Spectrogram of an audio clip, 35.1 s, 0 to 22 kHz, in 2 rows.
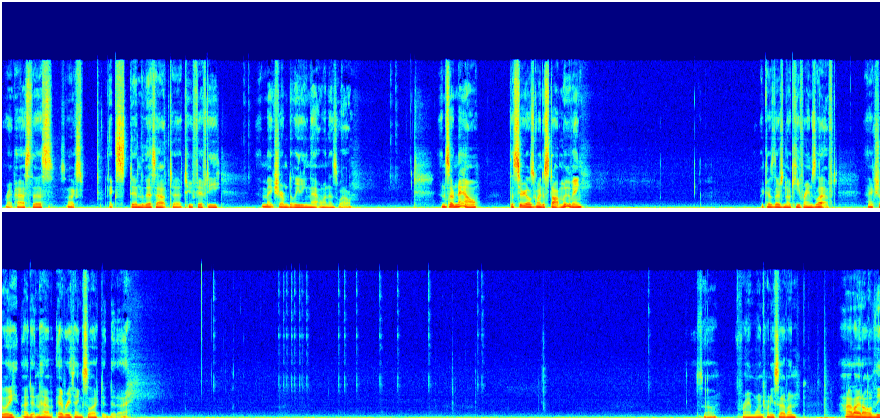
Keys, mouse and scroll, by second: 0.4 click, 1.9 KP_2, 2.7 KP_5, 3.0 KP_0, 3.2 Return, 3.2 KP_Enter, 4.9 click, 6.7 right click, 7.8 click, 18.2 click, 23.1 click, 27.1 shift+click, 30.5 click, 32.8 shift+click.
